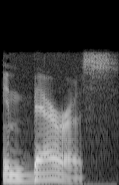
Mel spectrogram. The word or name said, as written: embarrass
